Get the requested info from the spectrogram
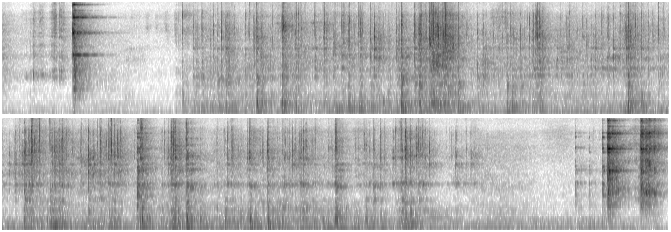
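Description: A metal spoon clinking and scraping against a tall drinking glass of orange juice and soda as the drink is stirred: a fast, irregular run of light clinks lasting several seconds, then a sharper single clink near the end.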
